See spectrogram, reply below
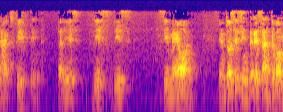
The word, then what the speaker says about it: Simeon: So, Simeon, how would you say that in English? – Simeon.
